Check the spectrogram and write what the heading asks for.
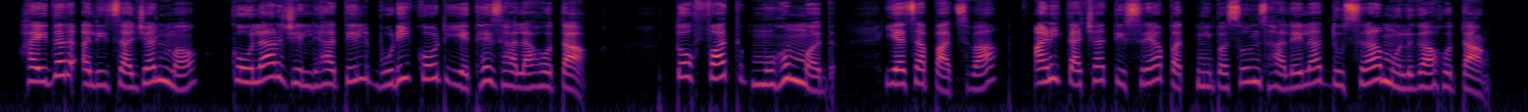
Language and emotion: Marathi, neutral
